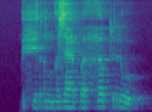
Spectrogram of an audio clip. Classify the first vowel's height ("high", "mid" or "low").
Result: low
